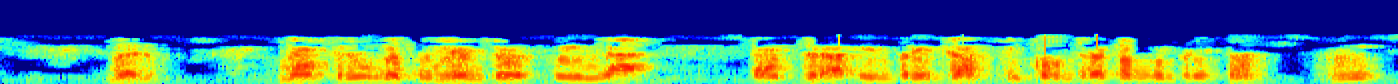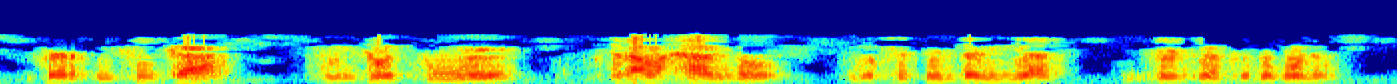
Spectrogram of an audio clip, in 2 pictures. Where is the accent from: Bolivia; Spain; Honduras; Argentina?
Argentina; Salta; yo soy salteño, yo vivo en campo, soy médico, pero trabajo para una empresa que está en distintas provincias de Argentina.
